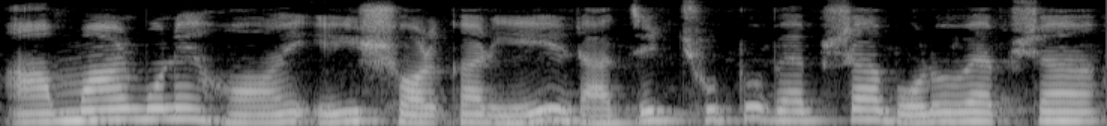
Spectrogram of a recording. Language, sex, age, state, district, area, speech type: Bengali, female, 18-30, West Bengal, Hooghly, urban, spontaneous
